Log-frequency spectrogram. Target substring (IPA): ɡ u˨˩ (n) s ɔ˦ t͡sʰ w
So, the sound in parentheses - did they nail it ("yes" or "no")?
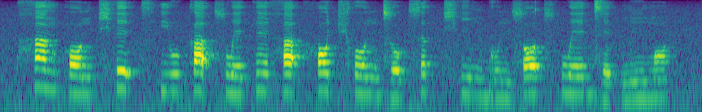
yes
